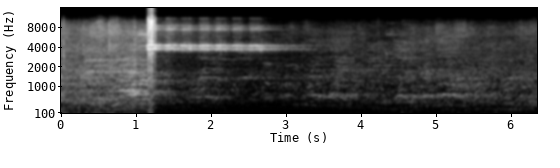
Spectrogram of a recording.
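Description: Referee's whistle blown once about a second in: a sharp start, then a high steady tone that lasts about two seconds, stopping the wrestling. Crowd shouting and chatter come before it.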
